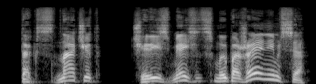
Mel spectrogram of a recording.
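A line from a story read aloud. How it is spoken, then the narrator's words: Joyful question. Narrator (Russian): радостно спросил он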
